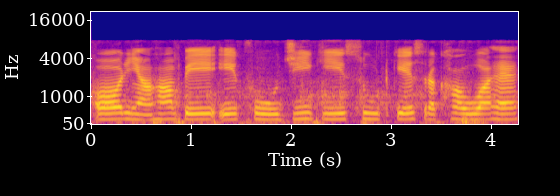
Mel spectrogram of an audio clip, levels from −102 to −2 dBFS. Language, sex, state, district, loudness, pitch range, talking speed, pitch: Hindi, female, Rajasthan, Bikaner, -14 LUFS, 195-205 Hz, 140 wpm, 200 Hz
